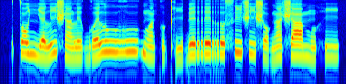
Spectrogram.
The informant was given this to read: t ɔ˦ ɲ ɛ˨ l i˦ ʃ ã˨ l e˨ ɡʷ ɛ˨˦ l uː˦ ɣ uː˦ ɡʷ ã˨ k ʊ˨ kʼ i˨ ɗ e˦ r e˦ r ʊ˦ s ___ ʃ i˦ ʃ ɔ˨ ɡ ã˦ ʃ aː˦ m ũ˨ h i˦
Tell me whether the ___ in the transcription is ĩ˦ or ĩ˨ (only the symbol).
ĩ˦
